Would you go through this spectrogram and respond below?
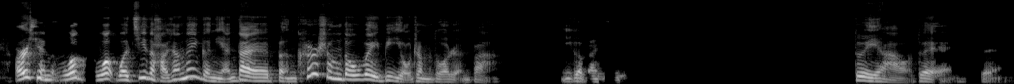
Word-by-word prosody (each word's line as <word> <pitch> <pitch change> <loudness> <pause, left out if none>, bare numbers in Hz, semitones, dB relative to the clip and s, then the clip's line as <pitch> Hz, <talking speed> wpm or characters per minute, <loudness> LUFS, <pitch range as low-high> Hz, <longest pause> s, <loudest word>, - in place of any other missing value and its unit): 而 - - +7
且 310 0 +2
呢， 210 - -3
我 265 +9 +3
我 240 +5 +6
我 210 - +4
记 305 +11 0
得 240 - +2
好 - - -3
像 225 +4 0
那 345 +3 +1
个 190 -9 -4
年 150 +1 -4
代， 165 -6 +4
本 145 -2 -6
科 380 - -3
生 285 - +1
都 225 -3 +2
未 220 -5 +2
必 185 +1 -6
有 140 - -5
这 150 - -6
么 125 - -7
多 120 -1 -8
人 - - -13
吧， - - -15 0.6
一 - - -11
个 150 - -4
班 130 -1 -12
级。 - - -23 2.3
对 180 -5 0
呀， 105 -10 -8
对， 145 - -5 0.5
对。 - - -15
195 Hz, 200 characters per minute, -20 LUFS, 145-240 Hz, 2.3 s, 而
